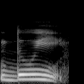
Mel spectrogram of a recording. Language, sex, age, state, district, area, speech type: Odia, female, 18-30, Odisha, Boudh, rural, read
